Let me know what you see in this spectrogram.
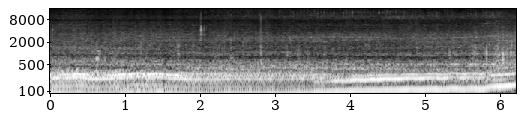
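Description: Ferrari Testarossa's flat-12 engine running at low revs as the car rolls slowly off. The pitch is steady, dips slightly about midway, then begins to rise just before the end as the car starts to accelerate.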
